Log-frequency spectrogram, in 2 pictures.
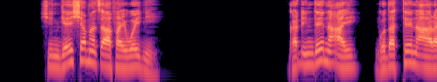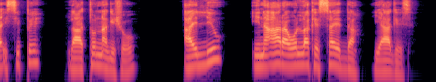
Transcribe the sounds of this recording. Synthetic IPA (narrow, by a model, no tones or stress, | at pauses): ʃɪnɡe̞ːʃːɐmɐt͡sʼaːfɐjwɔjɡḭː | ɡɐɗɪnd̪ɛjnɐʔɐj | ɡɔd̪ɐt̪ːenɐʔaːɾɐɪsːɪpːɛ | laːt̪ːɔnːɐɡɪʃɔ | ʔɐjlːɪwʊ | ʔɪnɐʔaːɾɐwɔlːɐkɛsːɐjɛd̪ːɐ | jaːɡḛːs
